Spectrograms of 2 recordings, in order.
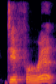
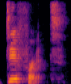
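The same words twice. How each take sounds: First: The word has three syllables, all pronounced. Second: The word has two syllables, middle one dropped.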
